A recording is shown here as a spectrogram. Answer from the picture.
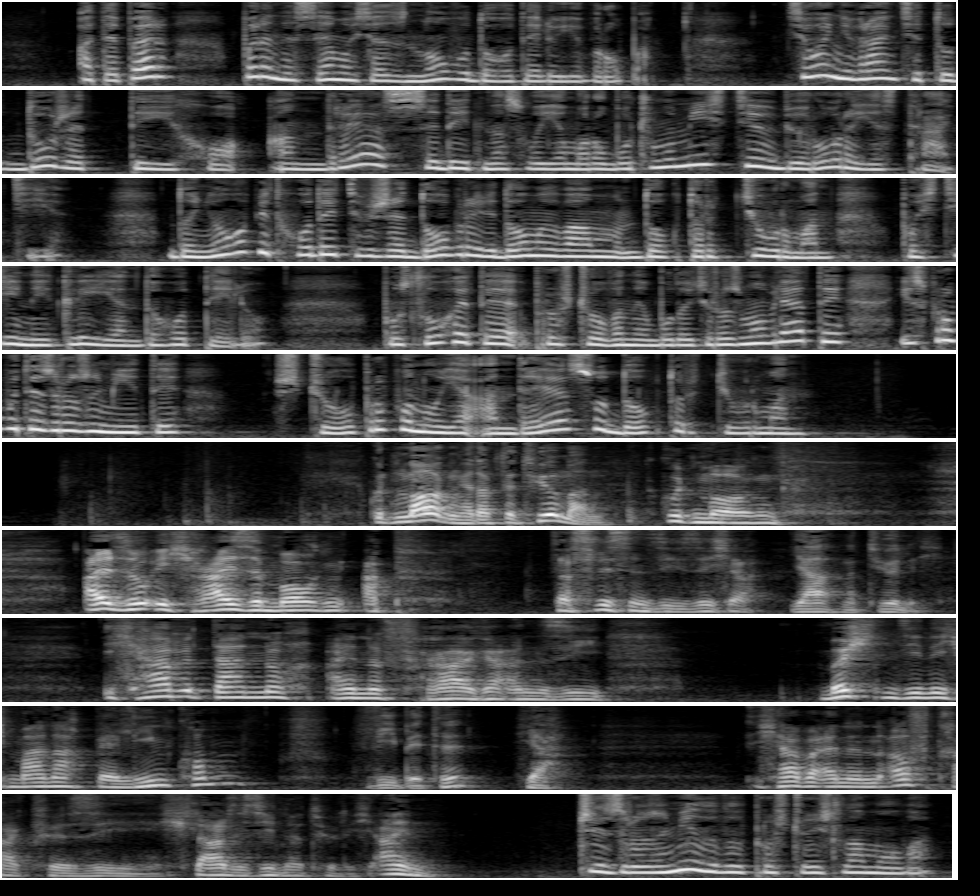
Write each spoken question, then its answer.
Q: спробуйте зрозуміти, що пропонує Андреасу доктор Тюрман.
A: Завтра доктор Тюрман виїжджає з готелю і він запитує Андреаса, чи не хотів би той поїхати в Берлін.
